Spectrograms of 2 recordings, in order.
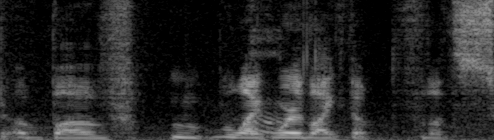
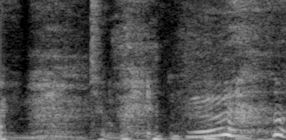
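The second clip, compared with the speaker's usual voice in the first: high, slow mock interrogator demand; hammed-up mock cop pressing a kid; 7 dB louder, much slower than usual. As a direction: squeeze the confession out, high and drawn out.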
